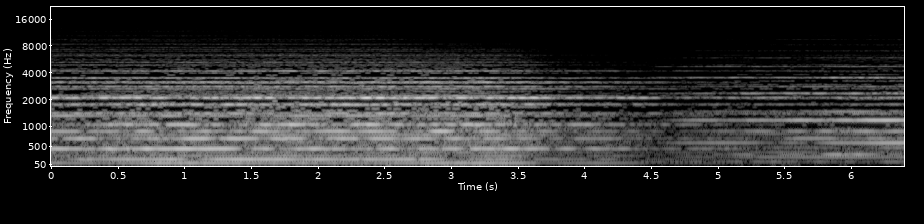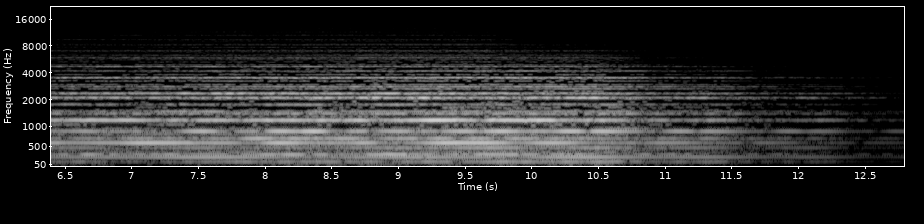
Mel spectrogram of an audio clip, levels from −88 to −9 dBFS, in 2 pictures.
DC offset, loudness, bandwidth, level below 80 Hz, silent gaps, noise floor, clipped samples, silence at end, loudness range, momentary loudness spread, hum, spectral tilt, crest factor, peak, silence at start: under 0.1%; -29 LUFS; 12 kHz; -58 dBFS; none; -65 dBFS; under 0.1%; 0.6 s; 8 LU; 16 LU; none; -4.5 dB/octave; 16 dB; -16 dBFS; 0 s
